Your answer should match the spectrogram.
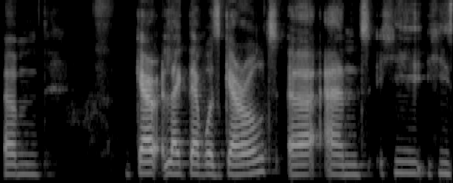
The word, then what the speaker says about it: Geralt: I think I read a meme somewhere like there was Geralt, and he said, like, the meme said, "Oh, shit! Now, all the kids, boomer kids, will be named Yennefer and Geralt and whatnot."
